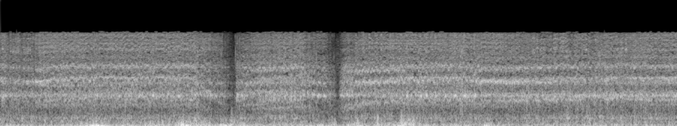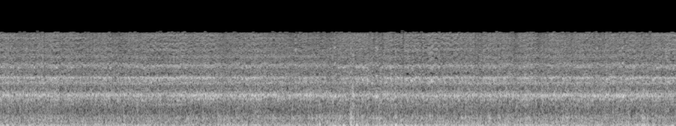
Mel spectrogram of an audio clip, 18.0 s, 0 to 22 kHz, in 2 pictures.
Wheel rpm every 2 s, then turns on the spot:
200, 130, 130, 210, 230, 230, 230, 230, 230.
none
